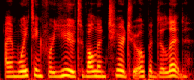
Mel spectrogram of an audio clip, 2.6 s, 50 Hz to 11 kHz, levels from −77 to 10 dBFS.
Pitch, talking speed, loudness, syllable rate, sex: 200 Hz, 255 wpm, -16 LUFS, 6.2 syllables/s, female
